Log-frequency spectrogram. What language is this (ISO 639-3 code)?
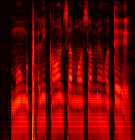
mag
